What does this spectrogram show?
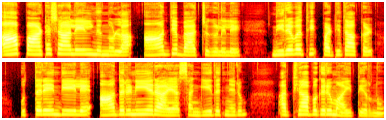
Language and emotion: Malayalam, neutral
